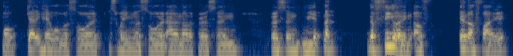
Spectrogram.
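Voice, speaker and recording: A man's voice: medium pitch, fairly even intonation, moderate pace, darkish tone, no room sound, poor audio. A young man from Southern Vietnam, answering interview questions casually, with a lot of hesitation, fillers and restarts. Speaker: guest martial artist.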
